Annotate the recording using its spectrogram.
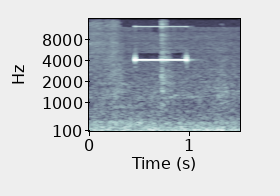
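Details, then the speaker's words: A Fora P30 Plus upper-arm blood pressure monitor gives a single clear half-second power-on beep in a quiet room after its batteries are put in, showing it is ready to measure. "we might as well go and put the go ahead and put the batteries in and we turn it on"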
